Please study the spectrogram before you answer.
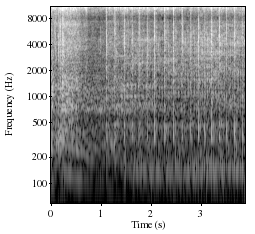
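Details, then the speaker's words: Suzuki LT250 Quadracer two-stroke quad that sat outside for years, after brake work, started while warm from an earlier run: crisp, rapid popping that climbs cleanly with each throttle blip and drops back evenly; it runs healthy. "good news it does run I will start it up here in a second I just had it running so it should fire up pretty easy"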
